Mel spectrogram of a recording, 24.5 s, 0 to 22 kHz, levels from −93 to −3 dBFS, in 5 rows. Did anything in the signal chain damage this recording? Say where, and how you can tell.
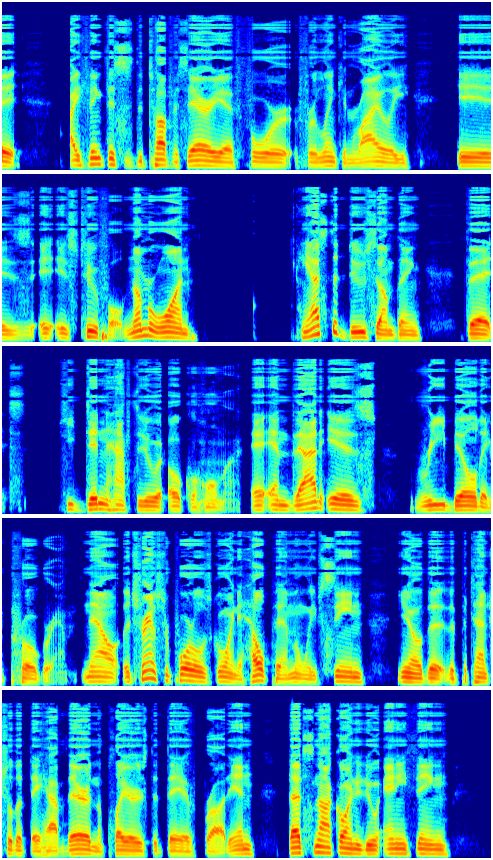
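Yes. The damage is imaging from sample-and-hold upsampling, at the sample-rate conversion stage, and it runs through the whole clip. The speech carries a bright, metallic fizz whose level tracks the speech. The lowest mirror copy sits between 6 and 12 kHz, about 20 dB below the signal, and it moves opposite to the pitch. The audio was raised from 12 kHz to 48 kHz by repeating each sample with no smoothing filter. So spectral copies remain around multiples of 12 kHz.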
